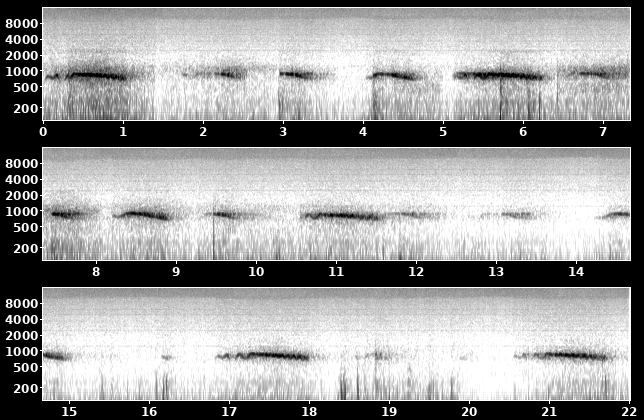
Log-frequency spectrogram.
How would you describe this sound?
An owl
Freemaster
